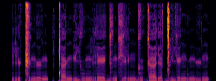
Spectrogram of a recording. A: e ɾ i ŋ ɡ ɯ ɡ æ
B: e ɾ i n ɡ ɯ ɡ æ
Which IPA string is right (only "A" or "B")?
A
